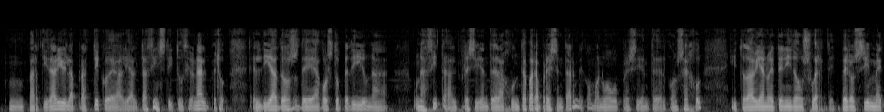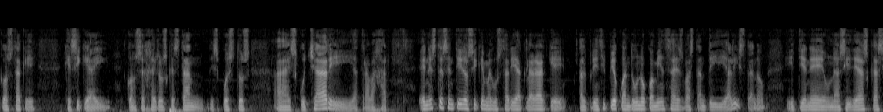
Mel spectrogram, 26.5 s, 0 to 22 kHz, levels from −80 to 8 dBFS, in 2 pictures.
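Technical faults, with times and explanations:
Nothing stood out as a technical fault on listening.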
